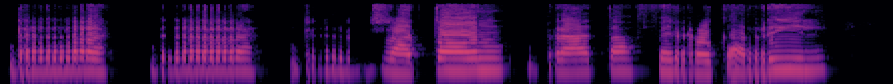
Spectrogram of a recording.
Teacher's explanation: la lengua hace como una especie de espiral sobre el paladar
